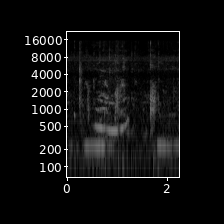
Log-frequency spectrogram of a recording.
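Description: A faint animal call: one pitched whine, under a second long, that dips and then rises, over a faint steady hum.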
